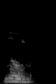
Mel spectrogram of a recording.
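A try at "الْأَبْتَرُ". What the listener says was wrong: আচ্ছা, এটা কি দাল হবে? ডালের নিচের অংশ কিন্তু দাগের নিচে সাধারণত লেখা হয় না। এটা দাল ছাড়া অন্য কি হইতে পারে? র। র হবে এটা। র পেশ শুরু। অক্ফ করলে আমরা রয়ে জজম পড়বো। নম্বর জি আব তার।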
